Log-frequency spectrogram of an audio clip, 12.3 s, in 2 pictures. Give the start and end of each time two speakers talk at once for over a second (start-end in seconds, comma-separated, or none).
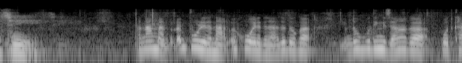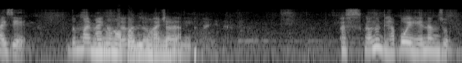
7.2-8.6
